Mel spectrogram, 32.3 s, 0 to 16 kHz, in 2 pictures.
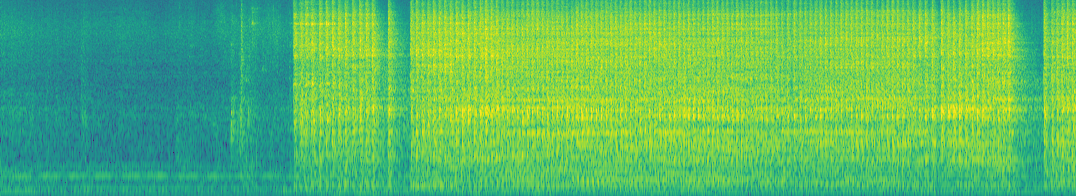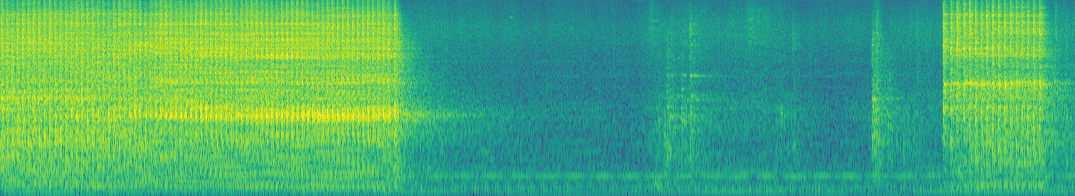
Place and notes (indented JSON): {
  "title": "Antoniusschacht, Zürich, Schweiz - Tunnelbau S-Bahn",
  "date": "1987-05-11 16:06:00",
  "description": "Menzi Muck nah\n1987",
  "latitude": "47.37",
  "longitude": "8.56",
  "altitude": "430",
  "timezone": "Europe/Zurich"
}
